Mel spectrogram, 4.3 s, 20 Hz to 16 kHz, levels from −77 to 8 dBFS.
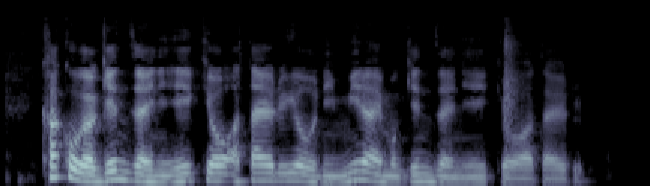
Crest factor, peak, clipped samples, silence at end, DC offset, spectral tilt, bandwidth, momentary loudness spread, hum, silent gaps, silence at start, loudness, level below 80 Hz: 20 dB; -4 dBFS; under 0.1%; 0.45 s; under 0.1%; -6.5 dB/octave; 10 kHz; 11 LU; none; none; 0.3 s; -23 LUFS; -62 dBFS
